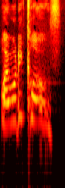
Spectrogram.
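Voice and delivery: a wailing plea through giggles; mock wail. Real, not acted. Friend laughing, wailing at the stuck trunk. Mock distress about the box.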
